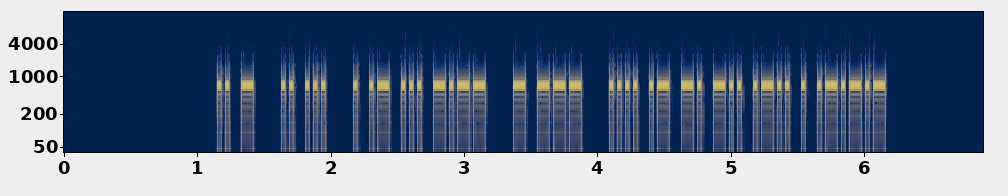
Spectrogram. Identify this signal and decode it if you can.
Morse code, heard as a keyed tone, about 40 wpm, 700 Hz. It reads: IT IS EASY TO HANDLE.
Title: Sentences from Top 1100 Words 40wpm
